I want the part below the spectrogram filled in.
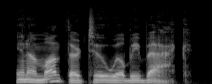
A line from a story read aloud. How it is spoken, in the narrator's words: Perrin said in a strained voice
